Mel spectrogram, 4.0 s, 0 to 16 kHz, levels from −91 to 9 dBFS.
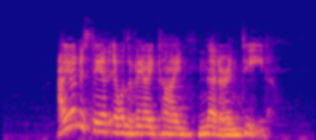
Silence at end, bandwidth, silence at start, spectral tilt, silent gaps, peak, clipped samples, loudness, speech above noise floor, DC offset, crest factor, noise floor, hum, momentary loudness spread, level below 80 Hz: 0.6 s; 7.2 kHz; 0.7 s; -7 dB/octave; none; -6 dBFS; under 0.1%; -18 LUFS; 46 dB; under 0.1%; 14 dB; -64 dBFS; none; 7 LU; -54 dBFS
